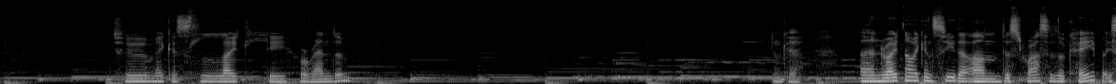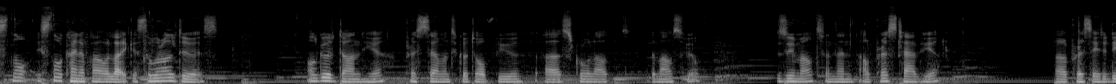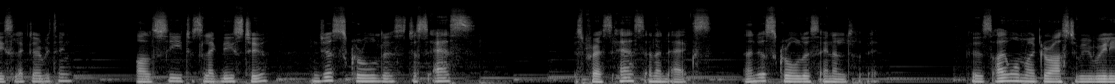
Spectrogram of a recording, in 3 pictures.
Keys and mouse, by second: 7.9 middle click, 10.5 middle click, 12.5 KP_7, 13.6-15.8 middle drag, 20.1 Tab, 21.9 a, 23.4 c, 24.6-26.6 drag, 25.5 s, 28.4 s.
